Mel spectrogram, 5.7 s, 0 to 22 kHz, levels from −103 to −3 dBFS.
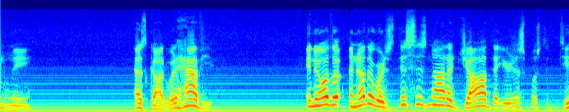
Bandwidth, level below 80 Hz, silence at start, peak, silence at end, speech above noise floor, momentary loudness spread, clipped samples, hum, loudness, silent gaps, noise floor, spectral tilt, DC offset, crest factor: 12.5 kHz; -48 dBFS; 0 s; -10 dBFS; 0 s; 20 dB; 19 LU; under 0.1%; 60 Hz at -45 dBFS; -27 LUFS; none; -47 dBFS; -7.5 dB/octave; under 0.1%; 18 dB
